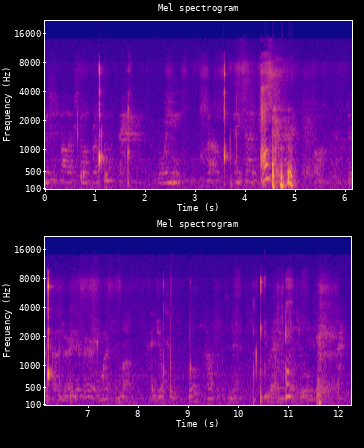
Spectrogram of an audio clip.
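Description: Several sharp, brief hiccup clicks at irregular gaps, mixed with soft talk and breathing; ordinary hiccups.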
